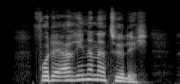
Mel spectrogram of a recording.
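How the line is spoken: Girl calling out. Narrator (German): rief ein Mädchen

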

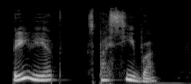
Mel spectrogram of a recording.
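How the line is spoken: Whispered. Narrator (Russian): также шепотом ответила она

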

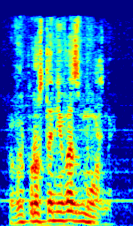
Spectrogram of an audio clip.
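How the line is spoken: Sharp. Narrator (Russian): резко сказала она

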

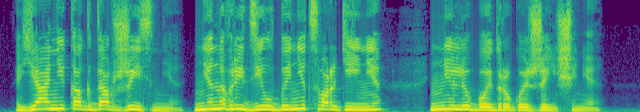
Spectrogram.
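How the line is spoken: Restrained growl. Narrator (Russian): сдерживая себя, практически прорычал мой мужчина

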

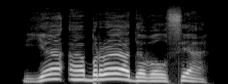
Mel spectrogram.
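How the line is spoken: Crushed voice. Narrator (Russian): ответил фермер убитым голосом

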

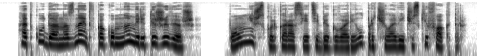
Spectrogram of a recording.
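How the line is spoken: Plain question. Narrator (Russian): спросил вместо ответа

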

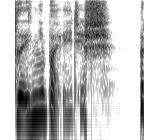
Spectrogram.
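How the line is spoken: Breathless wheeze. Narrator (Russian): прохрипел, снова сумев вдохнуть

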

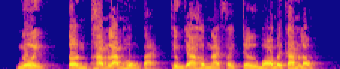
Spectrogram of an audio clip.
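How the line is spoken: Angry shout. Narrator (Vietnamese): Bực mình, chàng quát đôi mắt giận dữ quát lên

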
